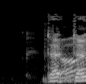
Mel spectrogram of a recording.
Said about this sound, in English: Bless you.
